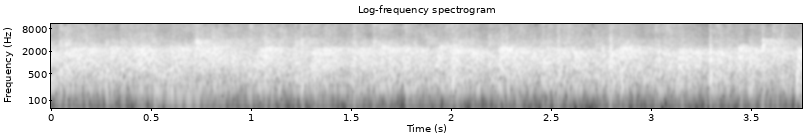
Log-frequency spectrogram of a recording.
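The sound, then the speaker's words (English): Applause from the audience at DevOps Days Salt Lake City, a steady wash of many hands clapping at an even level throughout. “For everybody in the audience, give yourself a hand for being part of this.”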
